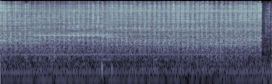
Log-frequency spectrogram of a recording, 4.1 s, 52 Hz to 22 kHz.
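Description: A rusty hard pipe fitting on a Nissan 300ZX Z32 gets cut off by a power tool, a steady buzzing rasp running close and loud for about four seconds before breaking off abruptly at the end.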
